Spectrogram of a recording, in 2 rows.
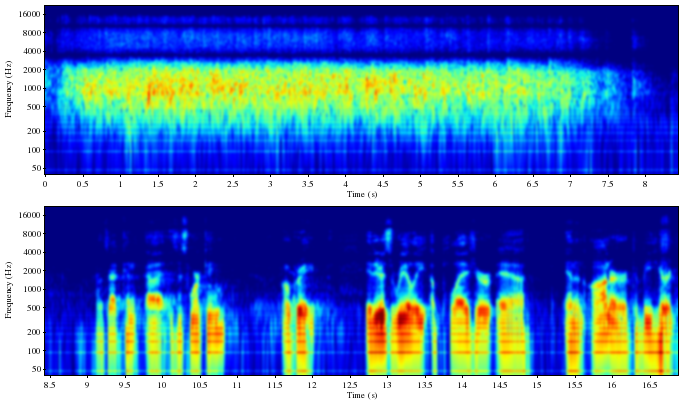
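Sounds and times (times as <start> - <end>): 
audience applause welcoming a speaker at Cornell: 0.0 - 8.0
speech: 9.2 - 11.0, 11.6 - 16.8.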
